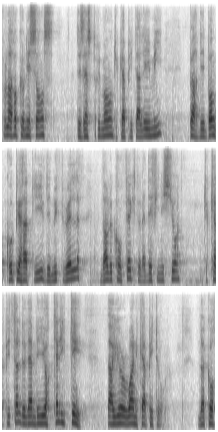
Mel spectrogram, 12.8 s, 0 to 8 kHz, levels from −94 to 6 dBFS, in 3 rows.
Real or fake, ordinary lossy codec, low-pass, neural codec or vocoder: fake; none; 7.2 kHz; codec, 16 kHz in and 24 kHz out, 0.6 kbps, FocalCodec, streaming, 2048 codes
